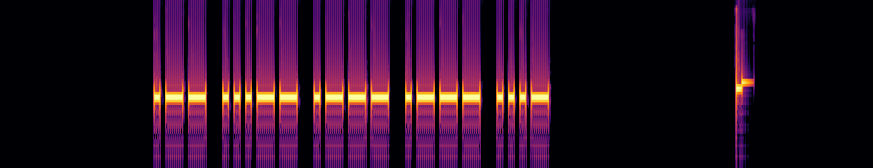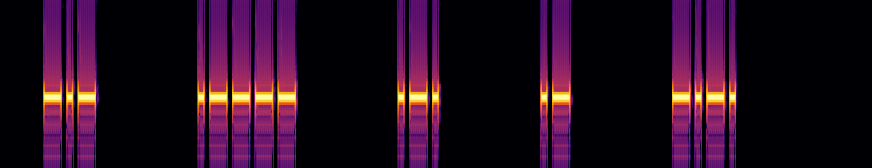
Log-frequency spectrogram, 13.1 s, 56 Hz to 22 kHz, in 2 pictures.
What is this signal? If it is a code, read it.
Morse code, heard as a keyed tone, about 28 wpm, spaced as for 14 wpm, 700 Hz. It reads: W3JJV K1RAC
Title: USA Call Signs - 5 Characters - 6x Character Spacing - 28wpm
